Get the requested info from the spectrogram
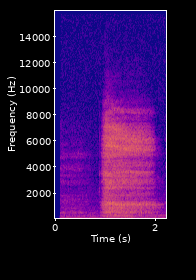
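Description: A man's breath close to the microphone, one long, steady breath lasting about a second and starting about halfway through. Before it there is only faint room hiss.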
